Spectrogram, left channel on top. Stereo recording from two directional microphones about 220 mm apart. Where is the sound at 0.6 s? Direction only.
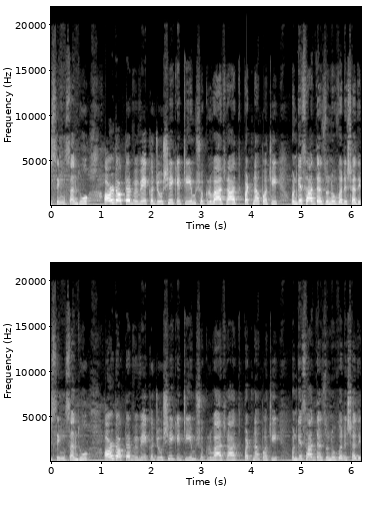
20° left (ahead or behind).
